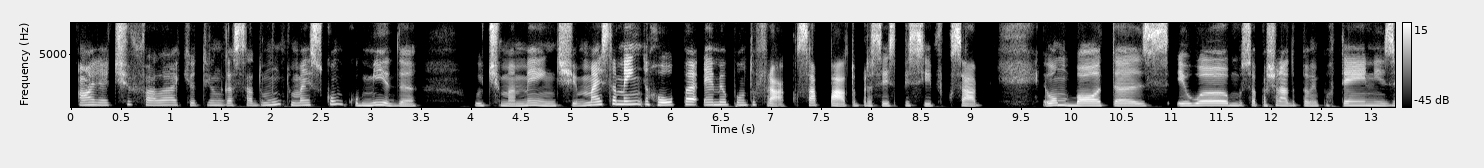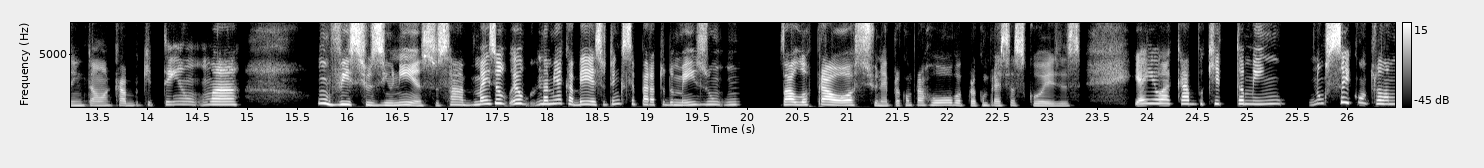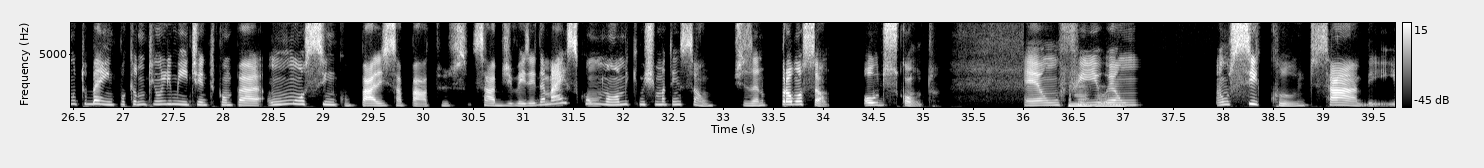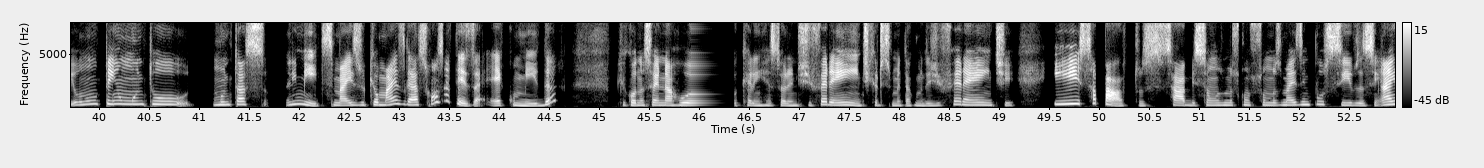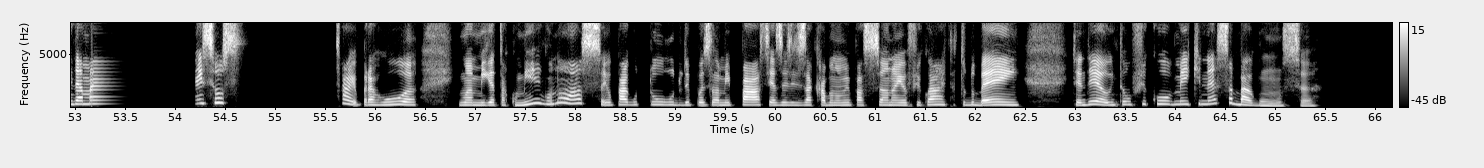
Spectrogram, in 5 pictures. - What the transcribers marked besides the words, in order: tapping; unintelligible speech; static; distorted speech
- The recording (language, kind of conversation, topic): Portuguese, advice, Como os gastos impulsivos estão desestabilizando o seu orçamento?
